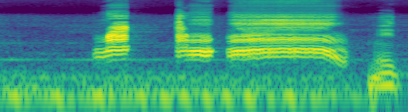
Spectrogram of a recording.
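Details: A talking parrot repeats its name in a grating, human-like voice: two quick syllables followed by a long, slightly falling one, then a short low trailing sound.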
